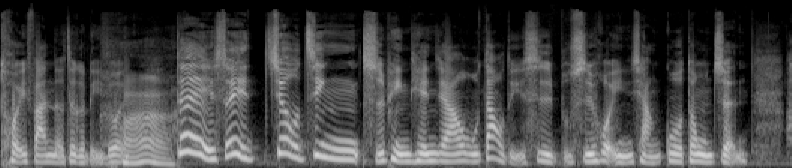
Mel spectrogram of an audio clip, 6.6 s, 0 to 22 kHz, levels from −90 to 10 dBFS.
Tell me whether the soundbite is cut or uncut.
uncut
